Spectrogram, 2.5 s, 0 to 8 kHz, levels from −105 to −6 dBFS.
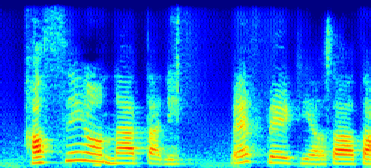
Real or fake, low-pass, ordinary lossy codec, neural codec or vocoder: fake; none; none; codec, 16 kHz, 0.5 kbps, X-Codec, WavLM features, trained on Multilingual LibriSpeech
